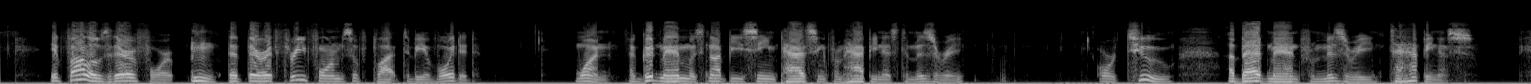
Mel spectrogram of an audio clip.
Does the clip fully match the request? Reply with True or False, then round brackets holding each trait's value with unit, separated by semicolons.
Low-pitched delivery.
True (130 Hz)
